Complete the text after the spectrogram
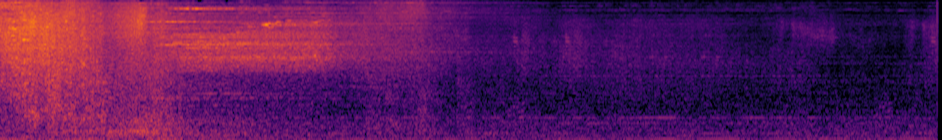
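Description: A triumphant musical fanfare plays and slowly fades.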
